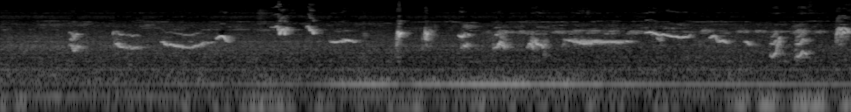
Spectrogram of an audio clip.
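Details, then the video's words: Young Indonesian Oriental magpie-robin in ngriwik chatter: spaced, sweet whistled phrases, rising and falling slurs and a few sharp clicks, fairly quiet against a faint low hum. "kacer bahan ngriwik siang malam"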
